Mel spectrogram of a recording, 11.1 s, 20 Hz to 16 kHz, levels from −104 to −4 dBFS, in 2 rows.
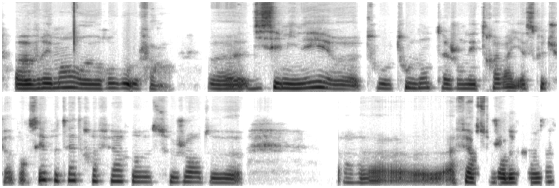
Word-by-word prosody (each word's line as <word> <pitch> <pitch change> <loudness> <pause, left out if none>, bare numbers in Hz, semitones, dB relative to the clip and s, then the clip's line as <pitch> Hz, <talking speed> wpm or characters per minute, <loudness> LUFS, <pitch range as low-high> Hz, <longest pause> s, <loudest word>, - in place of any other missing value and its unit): heu, 170 -1 +9
vraiment, 190 +4 +3
heu, 175 -2 +2
regrou 190 - +4
enfin, - - -10 0.5
heu, 165 -1 +1
disséminé 190 +4 +4
heu, 165 -2 -3
tout 180 -3 -6
tout 215 - -2
le 185 - -2
long 195 +1 -3
de - - -20
ta 180 - -3
journée 175 0 0
de - - -11
travail. 150 - -3
Est-ce 170 - -3
que - - -4
tu - - -9
as - - -7
pensé 280 0 -1
peut-être 255 -2 -2
à - - -4
faire, 225 -1 -4
heu, 200 -1 -4
ce 195 0 -7
genre 195 0 -4
de, 170 -2 -2 1.0
heu - - -17
heu 180 - -5
à - - -2
faire 190 -3 +3
ce 180 - -6
genre 180 -1 +5
de 175 - +5
choses? 180 0 -1
185 Hz, 200 wpm, -25 LUFS, 175-205 Hz, 1.0 s, heu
